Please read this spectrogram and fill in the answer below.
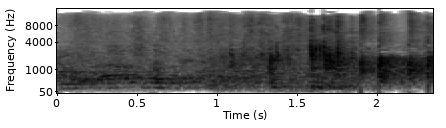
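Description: Applause breaking out about one and a half seconds in, over people talking in a room.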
